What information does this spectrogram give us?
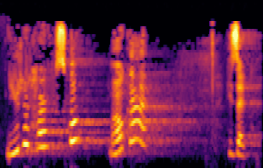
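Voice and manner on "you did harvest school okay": high, louder astonished question; retold amazement, rising sharply at the end; incredulous. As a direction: echo it back in disbelief. Acts out her disbelief at pastor.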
